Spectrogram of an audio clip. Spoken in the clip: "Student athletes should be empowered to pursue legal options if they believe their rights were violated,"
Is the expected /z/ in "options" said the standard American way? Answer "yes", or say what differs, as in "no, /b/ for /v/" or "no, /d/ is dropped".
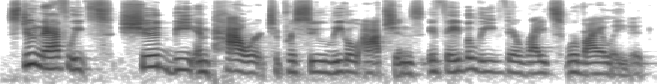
yes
